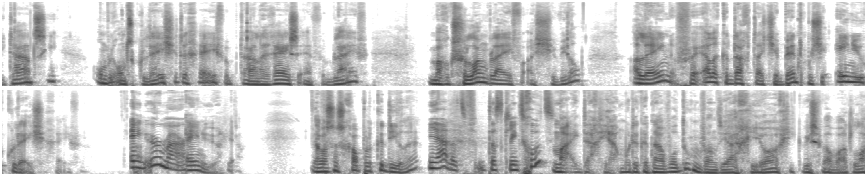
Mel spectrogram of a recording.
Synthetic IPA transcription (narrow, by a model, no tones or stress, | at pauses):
itaːtsi | ʔɔmjə̰ʔɔ̰nskolejʒətəχḛjvənbətaːlˠərɛjsɛ̰nfəɹblɛjf | jəmɑχoksolɑŋblɛjvənɑ̰lˠsjəʋɪlˠ | ʔɑlejnv̥ʊːɹʔɛlkədɑχdɑtjəbɛntmutjəʔejnyːɹkolḛjʒə̥χḛjv̥ən | ejnyːɹmaːɹejny̰ːɹja | dɔtʋɑsənsχɑpələkədilˠɦɛjadtdɑtklɪŋktχutma̰ːɹʔɪɡ̚dɑχtja̰ːmutɪkətnawʋɛlˠdunʋɑntjaːχeɔɹχiɪkʋɪstʋɛ̰lˠʋɑ̰tlɑ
